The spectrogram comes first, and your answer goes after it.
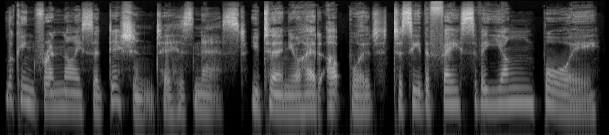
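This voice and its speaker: Very low, creaky ominous fantasy narrator. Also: female voice, dark tone, no room sound, studio quality. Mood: grave, suspenseful. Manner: deliberate, suspenseful, theatrical. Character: ominous female storyteller of dark fantasy. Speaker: game narrator. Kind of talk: dramatic second-person fantasy game narration.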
